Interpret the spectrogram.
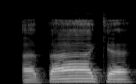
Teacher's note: تا کو ہم لمبا کریں کیونکہ اس پر کھڑا زبر ہے۔ اتاک، کا کو ہم چھوٹا کریں گے۔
